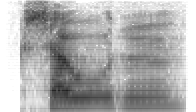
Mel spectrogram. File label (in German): "gsoudn", Hianzisch, Mundart, Burgenland; gesotten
